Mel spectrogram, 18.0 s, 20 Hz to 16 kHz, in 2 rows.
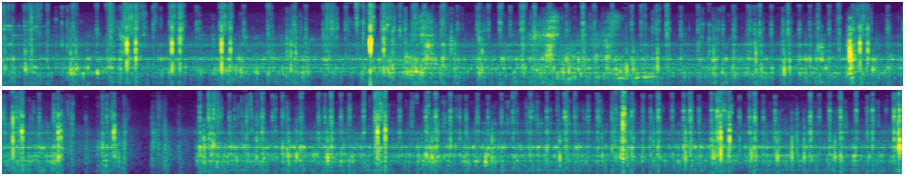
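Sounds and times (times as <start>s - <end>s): mouse and keyboard clicks: 0.2s - 10.3s, 11.0s - 18.0s.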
